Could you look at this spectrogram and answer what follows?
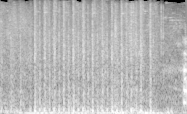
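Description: Gunfire in the Fortnite video game, a rapid run of sharp shots from a shotgun in a steady burst, loud and close throughout with no talking.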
